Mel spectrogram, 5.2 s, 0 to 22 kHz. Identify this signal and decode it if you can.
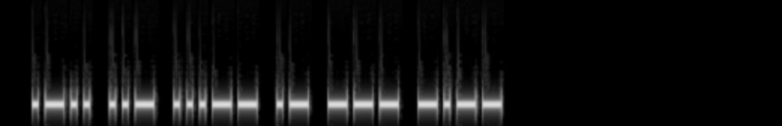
Morse code, heard as a keyed tone, about 28 wpm, 700 Hz. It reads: LU3AOY
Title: DXCC-100 Call Signs - 6 Characters - Repeated 3x - 28wpm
